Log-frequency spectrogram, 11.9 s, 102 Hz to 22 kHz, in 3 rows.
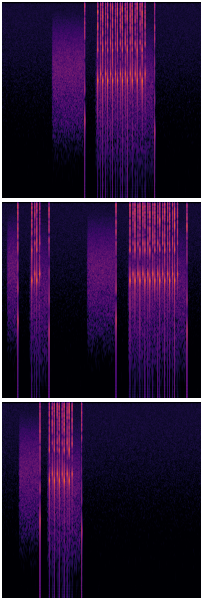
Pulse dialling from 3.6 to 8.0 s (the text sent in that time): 2 0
